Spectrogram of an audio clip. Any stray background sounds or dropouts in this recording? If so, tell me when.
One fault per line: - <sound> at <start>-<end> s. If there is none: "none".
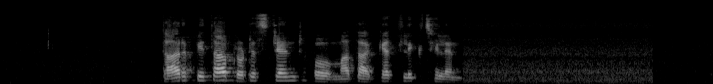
none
